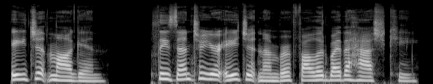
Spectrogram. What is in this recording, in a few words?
american english Agent Login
